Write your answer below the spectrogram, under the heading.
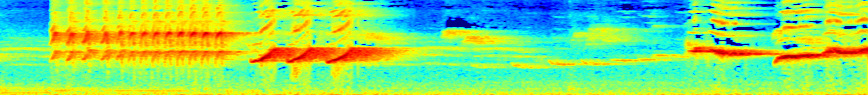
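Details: Caged black-throated laughingthrush training a young bird: a rapid stuttering series of notes, then strong whistled slurs, soft low glides, and loud rich phrases returning at the end.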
